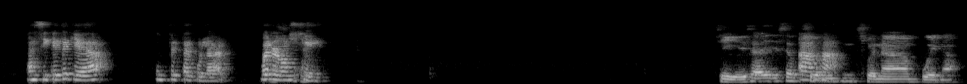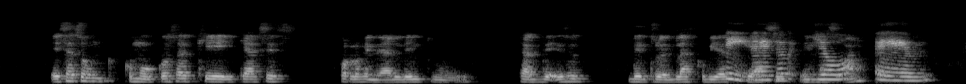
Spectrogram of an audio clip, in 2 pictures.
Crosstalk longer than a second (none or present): present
